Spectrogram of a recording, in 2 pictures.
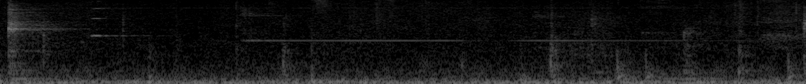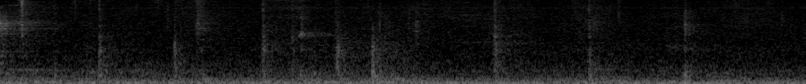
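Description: Near silence: low room hum with faint scattered clicks and taps from musicians handling their instruments on stage, and a faint thin high tone for about two seconds in the first half.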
